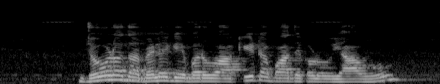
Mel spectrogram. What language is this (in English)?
Kannada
